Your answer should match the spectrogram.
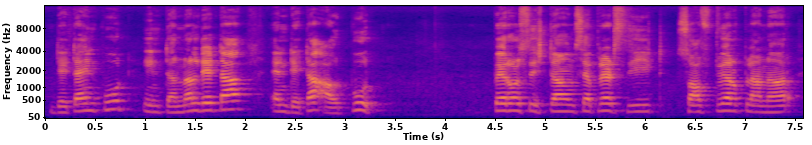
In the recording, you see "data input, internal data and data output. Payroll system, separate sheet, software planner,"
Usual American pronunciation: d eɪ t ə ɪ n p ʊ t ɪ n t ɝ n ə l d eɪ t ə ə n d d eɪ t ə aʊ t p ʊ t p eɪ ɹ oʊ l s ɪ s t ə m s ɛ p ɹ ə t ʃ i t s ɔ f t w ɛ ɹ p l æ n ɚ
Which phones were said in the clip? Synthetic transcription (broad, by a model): d eɪ t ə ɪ n p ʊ t ɪ n t ɝ n ə l d eɪ t ə ə n d d eɪ t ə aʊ t p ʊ t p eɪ ɹ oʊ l s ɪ s t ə m s ɛ p ɹ ə t s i t s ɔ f t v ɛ ɹ p l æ n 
